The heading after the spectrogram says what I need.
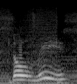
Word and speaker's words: Solis: I came up with the name Solis because Solis is how it's pronounced in Latin.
